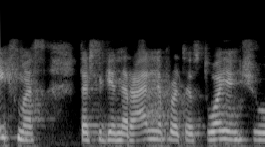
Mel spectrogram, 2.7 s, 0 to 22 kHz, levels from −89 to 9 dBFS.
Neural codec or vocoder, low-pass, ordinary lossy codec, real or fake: codec, 16 kHz, 6 kbps, DAC; 7.2 kHz; Opus, 64 kbps; fake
